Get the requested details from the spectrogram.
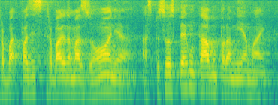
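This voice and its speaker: A man speaks at a medium pitch with an American accent. His pitch varies in an ordinary way, and there is noticeable background noise. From US South, Virginia. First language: English (speaking Portuguese). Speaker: anthropologist. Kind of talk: personal talk to camera. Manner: halting, many restarts and fillers.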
